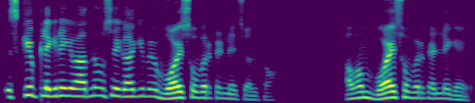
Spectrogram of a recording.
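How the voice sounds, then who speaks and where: A young man with a Delhi Hindi accent telling a true ghost story on a podcast, animated and acting out the scenes. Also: a little high, brisk, no echo, studio quality. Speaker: podcast guest.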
